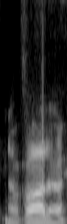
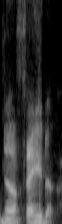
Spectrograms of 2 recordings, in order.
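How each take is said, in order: First: It is said the usual way for the state. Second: It is said the local Iowa town way. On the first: It names the state. "spelt like the state Nevada" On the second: It names the Iowa town. "they call it Nevada"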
